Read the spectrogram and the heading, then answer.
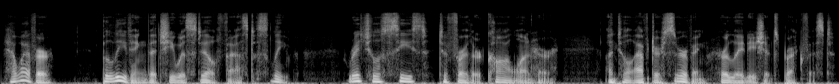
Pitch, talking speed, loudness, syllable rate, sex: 95 Hz, 150 wpm, -19 LUFS, 5.3 syllables/s, male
